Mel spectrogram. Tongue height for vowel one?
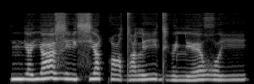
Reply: low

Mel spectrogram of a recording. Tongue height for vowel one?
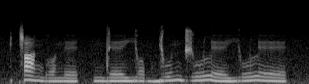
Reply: low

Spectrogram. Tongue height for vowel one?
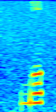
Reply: high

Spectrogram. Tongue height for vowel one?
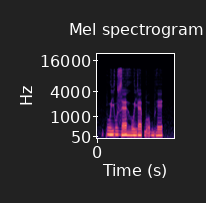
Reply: high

